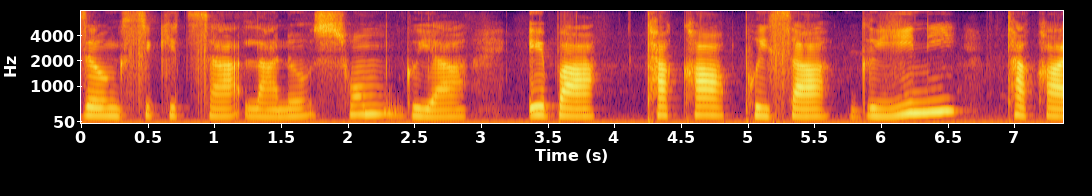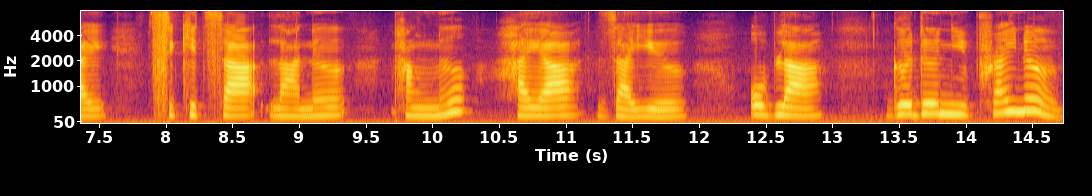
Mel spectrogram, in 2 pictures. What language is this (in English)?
Bodo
